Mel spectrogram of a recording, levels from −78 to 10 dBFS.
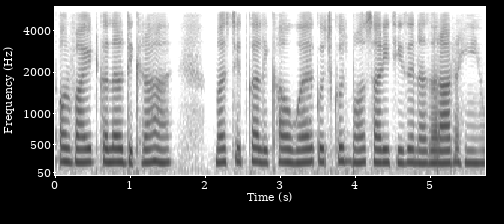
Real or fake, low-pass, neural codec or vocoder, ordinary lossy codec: fake; 5.4 kHz; codec, 16 kHz, about 1 kbps, DyCAST, with the encoder's durations; none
